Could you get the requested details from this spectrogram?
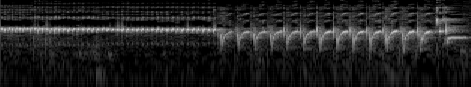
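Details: Champion canary singing: a long rapid trill held level for two seconds, then a series of fast descending swooping notes repeated about three times a second, ending in bright high chips.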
